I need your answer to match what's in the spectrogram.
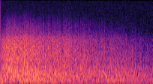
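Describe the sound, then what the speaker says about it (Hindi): A single deep boom from old siege cannons firing at the fort of Jhansi, heavy and rumbling, decaying slowly over more than a second. "सवेरा होते ही झांसी की तोपें फिर गरजने लगी।"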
